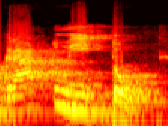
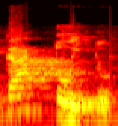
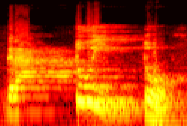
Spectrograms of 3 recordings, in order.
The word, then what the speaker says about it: gratuito: veja as pessoas falam gratuito mas a pronúncia correta da palavra e gratuito gratuito ela é uma palavra paroxítona palavras paroxítonas que terminam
